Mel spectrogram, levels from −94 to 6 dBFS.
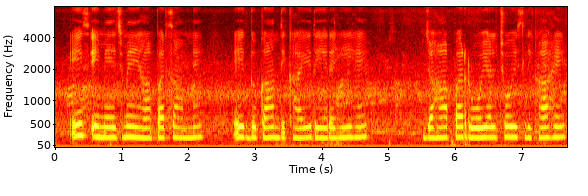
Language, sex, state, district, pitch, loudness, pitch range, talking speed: Hindi, female, Rajasthan, Jaipur, 220 Hz, -17 LUFS, 215-225 Hz, 140 wpm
